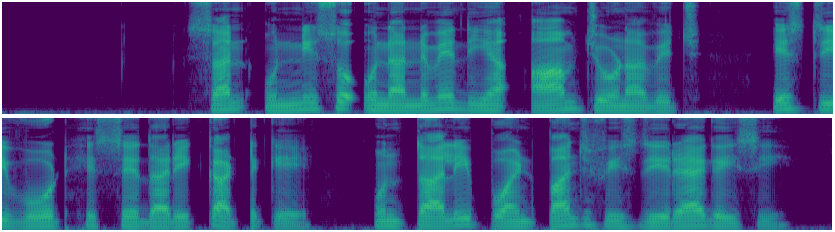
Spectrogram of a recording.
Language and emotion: Punjabi, neutral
